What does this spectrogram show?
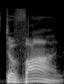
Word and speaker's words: Devon: Devon is it not it's not Devin it's Devon a chain I'm gonna go find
